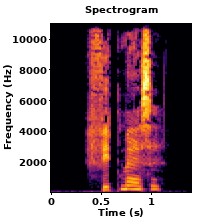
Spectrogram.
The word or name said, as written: fedtmasse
